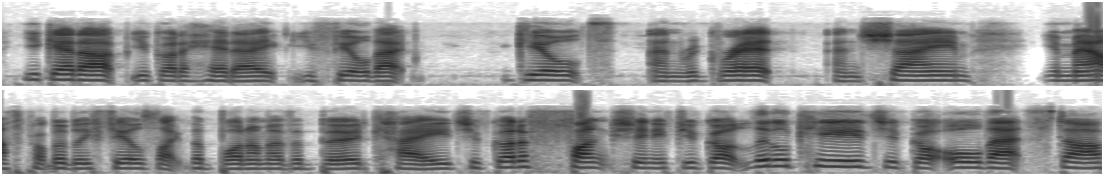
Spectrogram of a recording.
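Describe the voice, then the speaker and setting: Recorded dry and close with no echo against a quiet background, a woman with an Australian accent speaks at a moderate pace and medium pitch in a bright, sharp tone with fairly even intonation. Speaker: sobriety coach. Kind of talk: casual interview chat.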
